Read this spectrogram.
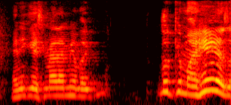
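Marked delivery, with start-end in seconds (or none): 1.6-2.3 higher, louder retold plea to dad; mild mock protest.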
